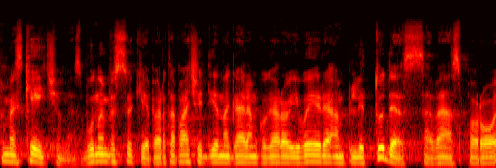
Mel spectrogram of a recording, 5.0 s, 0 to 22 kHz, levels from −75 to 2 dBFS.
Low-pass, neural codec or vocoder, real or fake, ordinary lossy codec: 14.4 kHz; none; real; AAC, 64 kbps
